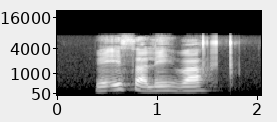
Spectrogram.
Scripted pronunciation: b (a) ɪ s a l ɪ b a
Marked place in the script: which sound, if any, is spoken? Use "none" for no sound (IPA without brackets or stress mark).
ɛ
